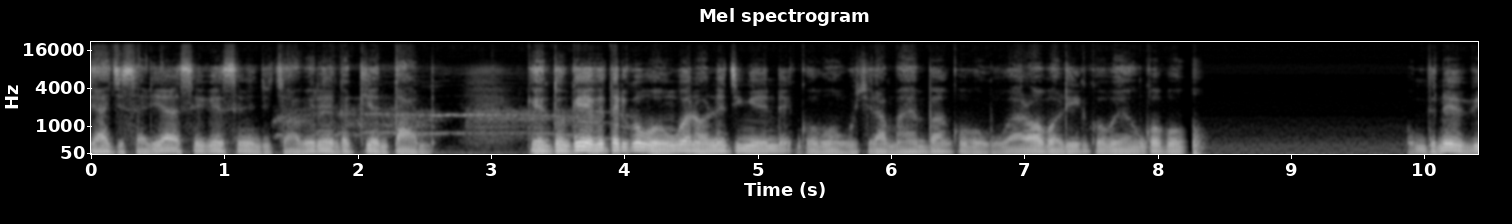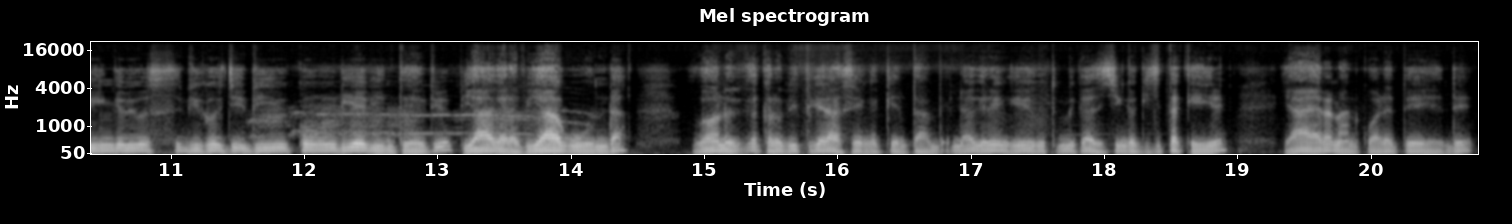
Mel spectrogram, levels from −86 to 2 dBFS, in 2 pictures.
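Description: At 8.17 s the speech breaks off, and what you hear instead is the last bit of sound smeared out into a buzzy, hissy tail that fades, then a moment of near-silence before the talker comes back at 9.94 s. That's a long network dropout, likely: no audio got through for close to two seconds, the receiver papered over it with concealment, and about 1.6 s of speech is simply gone rather than delayed.

Right after, from 10.06 to 11.15 s, the speech sounds a touch rushed but keeps its pitch, running at about 109% speed. That's a jitter buffer speed-up. Once audio started flowing again the buffer was holding roughly a tenth of a second too much, so the receiver kept snipping out tiny pitch-period-sized chunks to catch up, trimming around 100 ms in total before settling back to normal pace.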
